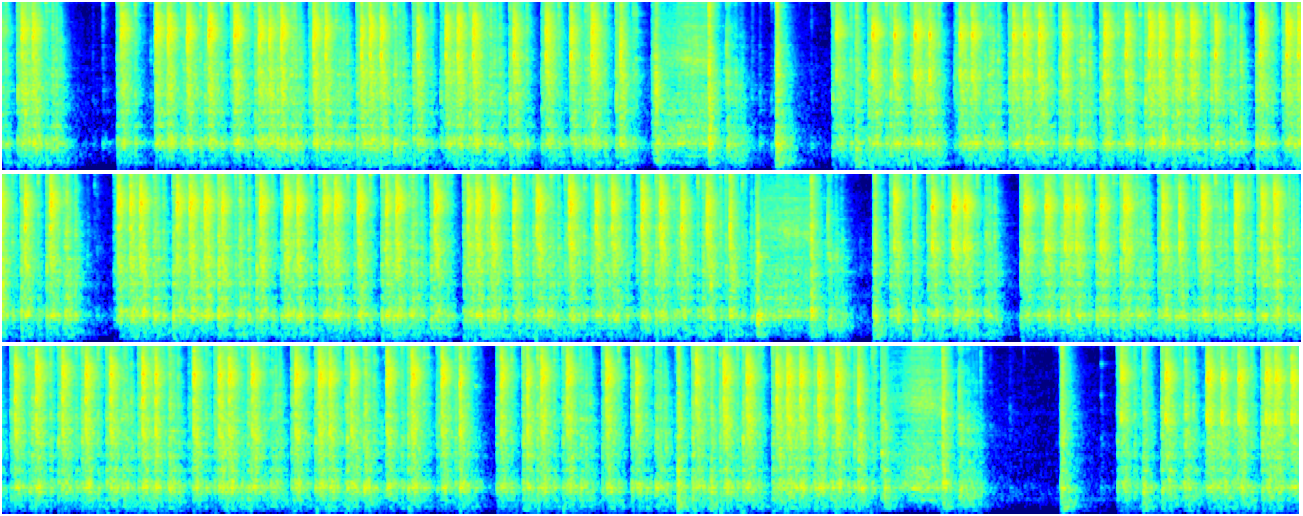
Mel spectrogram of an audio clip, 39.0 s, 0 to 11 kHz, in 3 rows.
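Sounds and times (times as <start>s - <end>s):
typewriter key strikes: 37.2s - 38.9s.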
